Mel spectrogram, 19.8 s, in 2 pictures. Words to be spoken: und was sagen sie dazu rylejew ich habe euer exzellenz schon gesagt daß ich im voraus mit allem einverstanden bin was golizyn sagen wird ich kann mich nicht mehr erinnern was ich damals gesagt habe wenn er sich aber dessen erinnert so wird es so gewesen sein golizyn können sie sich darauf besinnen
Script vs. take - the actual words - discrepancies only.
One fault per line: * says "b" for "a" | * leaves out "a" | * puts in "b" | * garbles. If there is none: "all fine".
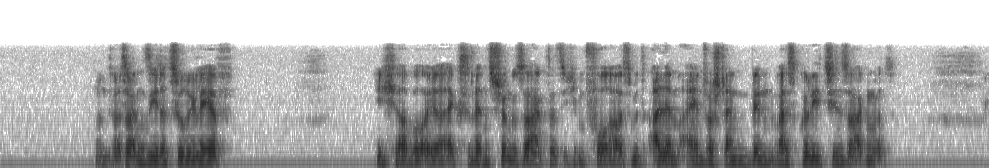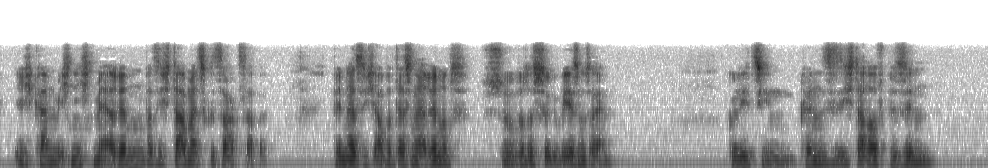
all fine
